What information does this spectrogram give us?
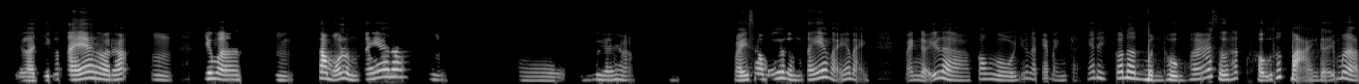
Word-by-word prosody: Vậy 180 - -8
là 180 0 +3
chỉ 195 - -6
có 240 - -10
té 235 +7 +7
thôi 240 -5 +3
đó. 235 +3 +2 0.2
Ừm, 215 -4 -8 0.3
nhưng 275 0 +4
mà 225 -3 +6 0.4
ừm, 200 -2 -8 0.3
sau 285 -1 +10
mỗi 235 +1 +3
lần 235 -8 +1
té 245 - -2 0.2
đó 350 - +7 0.3
ừm, 220 -3 -13 0.7
ồ, 185 -2 -12 0.2
cũng 195 +3 -22
ghê 205 0 -3
ha? 210 -2 -7 0.4
Ưm. 190 - -22 0.5
Vậy 200 0 +3
sau 245 +2 0
mỗi 270 +7 +1
lần 225 - -1
té 280 +10 +2
vậy - - -6
á 255 - -4
bạn, 230 - -9 0.4
bạn 200 +2 -9
nghĩ 180 - -3
là 200 -10 -1
con 250 -1 -6
người, 195 -3 -4
nhất 280 - -14
là 245 - -10
các 245 - -13
bạn 195 -3 -15
trẻ 200 +10 -13
đi, 295 -2 -4
có 295 - +1
nên 285 -5 +2
bình 200 -4 +1
thường 200 -2 +1
hóa 245 - -2
sự 220 -3 +2
hất 280 +4 -7
sự 190 -1 0
thất 340 +1 -4
bại 190 - +1
để 190 +1 -5
mà 285 +3 +1
220 Hz, 235 wpm, -22 LUFS, 195-260 Hz, 0.7 s, sau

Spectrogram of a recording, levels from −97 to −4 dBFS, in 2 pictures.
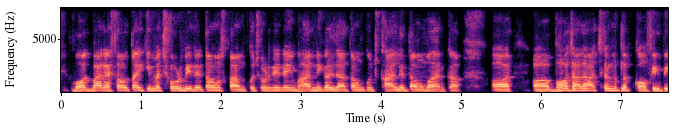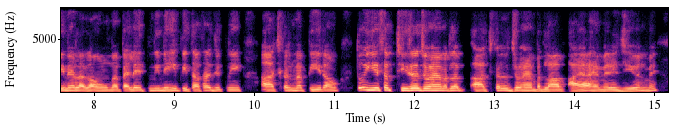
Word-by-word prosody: बहुत 150 +2 +1
बार 160 0 +1
ऐसा 155 +3 0
होता 160 0 0
है 155 - +1
कि 160 - -2
मैं 165 - +1
छोड़ 165 +2 0
भी 165 +1 +3
देता 155 +1 0
हूँ 155 0 +1
उस 145 - -6
काम 150 -1 +1
को 150 +1 -5
छोड़ 145 +1 -4
के 150 +1 -1
कहीं 150 0 -1
बाहर 135 +1 0
निकल 145 0 0
जाता 140 0 -1
हूँ 145 -1 -4
कुछ 145 -2 -5
खा 135 -1 0
लेता 140 0 0
हूँ 140 0 -3
बाहर 140 -3 -1
का 145 -1 -3 0.5
और 145 0 +2 0.3
अ, 140 0 +3
बहुत 155 +8 +2
ज़्यादा 180 -1 +3
आजकल 170 +2 -1
मतलब 165 0 0
कॉफ़ी 145 +4 +1
पीने 155 0 +2
लगा 145 -1 +2
हूँ 140 0 -1
मैं 145 -1 -1
पहले 145 +2 +1
इतनी 155 +2 -2
नहीं 150 +2 +1
पीता 150 -2 -1
था 165 -1 0
जितनी 150 0 -3 0.3
आजकल 145 +2 0
मैं 160 0 0
पी 145 0 +1
रहा 150 0 -1
हूँ। 155 +2 -5 0.2
तो 225 +1 +3
ये 210 -1 +3
सब 215 +1 +1
चीज़ें 190 +1 +4
जो 180 0 +4
है 175 0 +5
मतलब 165 -1 +1 0.2
आजकल 150 +3 +1
जो 155 - +4
है 150 0 +1
बदलाव 140 +1 +1
आया 140 +3 +3
है 145 -1 -1
मेरे 140 +1 0
जीवन 135 +3 -1
में। 165 +4 -4
150 Hz, 255 wpm, -18 LUFS, 140-160 Hz, 0.5 s, है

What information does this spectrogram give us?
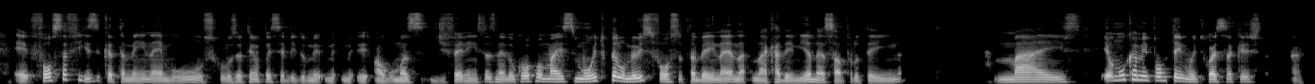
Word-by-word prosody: eh, 100 - 0
força 170 +8 +2
física 175 - -3
também, 105 -2 -2
né, 100 -3 0
músculos, 95 +1 -4
eu 100 - 0
tenho 110 +1 -3
percebido 105 -4 -5
me 90 -1 -2
me 90 0 -6
me 95 -1 -5 0.2
algumas 100 +2 -1
diferenças, 95 +4 -2
né, 110 -3 +1
no 110 - 0
corpo 140 +4 +2
mas 130 0 +2
muito 135 +4 +2
pelo 180 -6 +7
meu 135 +2 +6
esforço 115 -8 0
também, 105 -1 +1
né, 110 +2 +3
na 105 -3 0
na 95 0 0
academia. 95 +2 +1
Não 110 -3 +2
é - - 0
só 100 - 0
proteína. 100 0 -4 0.9
Mas 115 0 +1 0.2
eu - - +3
nunca 220 +3 +2
me 200 -2 +3
importei 180 -4 +1
muito 120 -4 -1
com 120 - +6
essa 120 +1 +1
questão, 445 - -7 0.2
né. - - -10
110 Hz, 185 wpm, -23 LUFS, 100-130 Hz, 0.9 s, pelo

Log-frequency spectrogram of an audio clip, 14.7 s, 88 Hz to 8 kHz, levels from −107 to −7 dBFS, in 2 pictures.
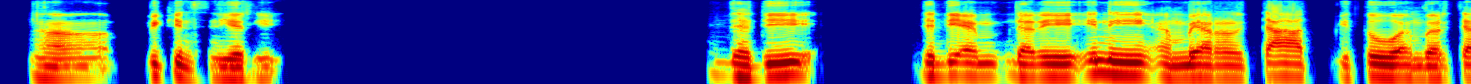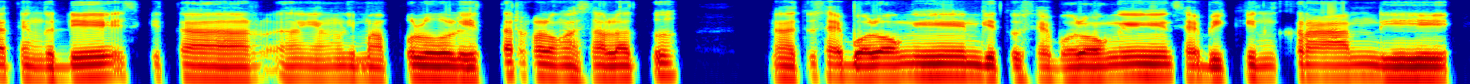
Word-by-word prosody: Eee, 115 0 -4 0.2
bikin 125 -3 -1
sendiri. 110 +2 -3 2.1
Jadi 135 +1 +3 0.5
jadi 135 -1 +1
em 135 - -4
dari 130 0 +1
ini 145 -4 +4
ember 120 -2 0
cat 130 -2 0
gitu, 125 +1 +2
ember 115 -1 0
cat 120 - -1
yang 110 -2 -4
gede, 120 +4 +2
sekitar, 115 -2 -1 0.2
eee, 115 -1 -5
yang 115 - -7
50 115 +1 +1
liter 110 +5 0
kalo 125 -2 +1
gak 120 - -1
salah 120 +1 +1
tuh, 135 - -5 0.5
nah, 120 - -2
itu 130 +3 -7
saya 125 -1 -2
bolongin 130 +2 +3
gitu, 120 -2 -2
saya 110 -1 -6
bolongin, 120 +3 +3
saya 115 -1 -4
bikin 110 +2 -3
keran 120 0 -1
di 115 0 +4
120 Hz, 145 wpm, -15 LUFS, 115-130 Hz, 2.1 s, ini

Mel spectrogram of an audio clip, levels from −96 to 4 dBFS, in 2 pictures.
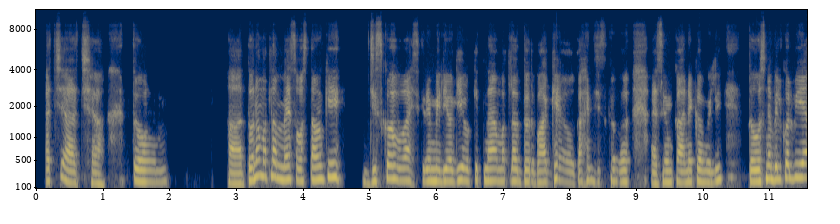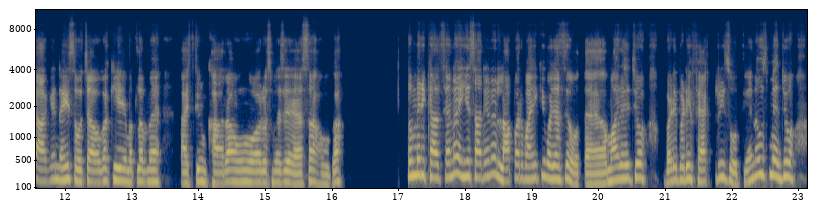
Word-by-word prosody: अच्छा, 175 +1 0
अच्छा 145 -2 -4 0.4
तो 165 -2 0 0.9
हाँ 145 -1 +2
तो 180 - +4
न 220 - +4
मतलब 235 -1 +1
मैं 195 -1 +4
सोचता 180 0 -1
हूँ 195 +1 +3
कि 225 +3 +3 0.5
जिसको 170 +5 0
वो 180 -2 -2
आइसक्रीम 170 +1 -1
मिली 170 0 +2
होगी 170 +2 +1
वो 175 - 0
कितना 175 0 +1
मतलब 170 0 -2
दुर्भाग्य 160 +3 -1
होगा 160 0 -6
जिसको 170 0 -7
वो 165 - +1
आइसक्रीम 160 -1 -4
खाने 160 0 +1
को 165 +1 0
मिली। 160 +5 -1 0.4
तो 165 0 +5
उसने 170 +5 +2
बिल्कुल 195 +3 +1
भी 220 +1 +1
ये 220 - +5
आगे 175 +3 -1
नहीं 195 +1 +3
सोचा 170 -3 +1
होगा 160 +3 +1
कि 180 -2 +4
मतलब 165 0 -1
मैं 165 -1 +2 0.3
आइसक्रीम 160 +3 0
खा 150 -1 +1
रहा 165 +1 +4
हूँ 165 0 +1
और 155 0 +2
उसमें 155 0 -3
से 160 +1 +1
ऐसा 145 +5 +1
होगा। 150 +2 -3 1.0
तो 240 - +4
मेरे 255 0 +4
ख्याल 215 -1 +3
से 225 - -5
है 225 - +1
ना 280 +3 +1
ये 240 -2 +3
सारे 225 0 0
न 275 +2 -2
लापरवाही 200 +2 +1
की 240 - -3
वज़ह 200 -3 +3
से 210 - -1
होता 140 -5 0
है। 140 0 0
हमारे 185 +7 +2
जो 220 - +4 0.3
बड़ी-बड़ी 190 +4 +1
फैक्ट्रीज़ 185 +2 -1
होती 150 +1 -2
हैं 180 - 0
ना 240 - 0
उसमें 255 -2 +2
जो 230 +2 +3
अ, 210 - -9
175 Hz, 190 wpm, -22 LUFS, 160-200 Hz, 1.0 s, तो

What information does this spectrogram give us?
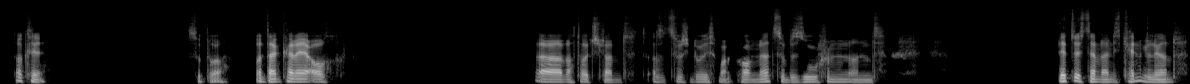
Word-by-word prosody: Okay. - - 0 1.4
Super, 65 0 -6 0.2
und - - 0
dann 125 -1 +7
kann 135 0 +5
er 130 - +9
ja 125 - +7
auch 120 -1 0 1.9
äh, 115 -2 +5
nach 110 -1 -5
Deutschland, 110 -2 -4
also 110 -4 -9
zwischendurch 115 0 -7
mal - - -5
kommen, 110 -1 -3
ne? 135 +3 0
Zu 115 - -5
besuchen 115 +1 -5
und 105 -2 -8 1.7
Wie - - +7
habt 145 +3 +4
ihr 155 - +7
euch - - -2
denn 125 -3 +2
eigentlich 110 -2 -3
kennengelernt? 115 -6 -1
115 Hz, 130 wpm, -27 LUFS, 110-125 Hz, 1.9 s, er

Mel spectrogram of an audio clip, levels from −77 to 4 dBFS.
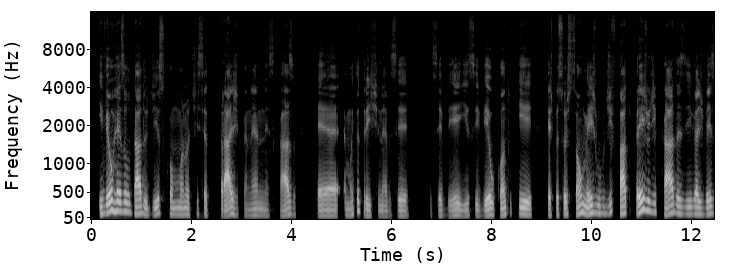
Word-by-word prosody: E 120 - +1
ver 140 +4 +5
o 175 - +9
resultado 150 -8 +4
disso 110 +5 -4
como 110 -1 -3
uma 110 -1 -2
notícia 110 -1 -6 0.2
trágica, 105 -4 +2
né, 100 +2 -7
nesse 95 -2 -11
caso, 105 +4 -1 0.4
eh, 90 0 +1
é 105 - -11
muito 110 +11 -3
triste, 95 - -5
né, 85 -1 -7
você 90 0 -5 0.4
você 95 - -7
ver 95 +2 -3
isso 95 +2 -8
e 95 - -5
ver 95 +3 +3
o 105 -1 +1
quanto 110 +2 -2
que 110 -3 +1 0.3
que - - +1
as 100 - -5
pessoas 110 +2 -3
são 135 - +1
mesmo, 130 0 +1
de 135 +5 -4
fato, 135 -5 +3
prejudicadas, 145 -7 +3
e 120 0 -3
às 115 -1 +2
vezes 120 +3 -2
110 Hz, 180 wpm, -25 LUFS, 100-125 Hz, 0.4 s, o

